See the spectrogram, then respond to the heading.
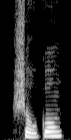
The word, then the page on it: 手工: shǒu gōng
